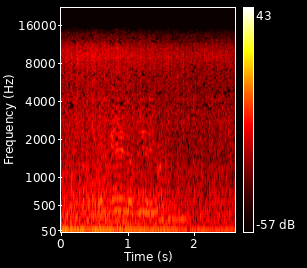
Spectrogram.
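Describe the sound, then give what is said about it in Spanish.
Rain and hail drum steadily on a car moving at about 200 speed, windshield wipers running faster, a dense, unbroken hiss over a low engine rumble, with a faint voice briefly audible underneath. “Sí, pues mira, aquí les voy a compartir un video de la, de la, de la lluvia.”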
